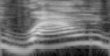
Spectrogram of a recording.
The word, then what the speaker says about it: wound: We wound up, fijaos cómo lo pronuncio.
